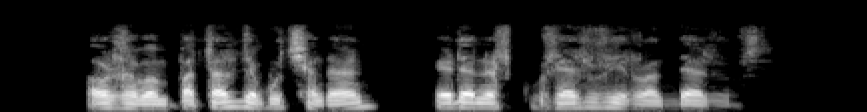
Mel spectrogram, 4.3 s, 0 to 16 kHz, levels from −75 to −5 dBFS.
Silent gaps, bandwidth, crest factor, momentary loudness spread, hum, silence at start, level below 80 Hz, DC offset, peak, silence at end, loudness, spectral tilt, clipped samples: 1.89-2.16 s; 7.6 kHz; 16 dB; 7 LU; none; 0.45 s; -60 dBFS; under 0.1%; -2 dBFS; 0.55 s; -18 LUFS; -6 dB/octave; under 0.1%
